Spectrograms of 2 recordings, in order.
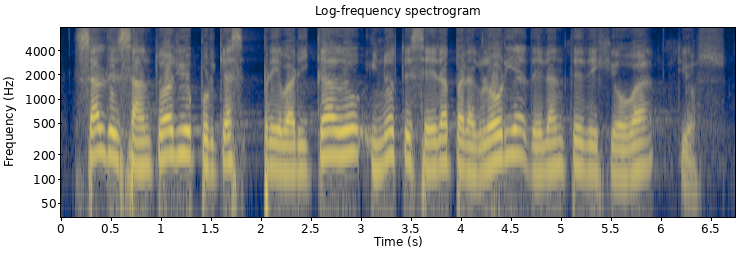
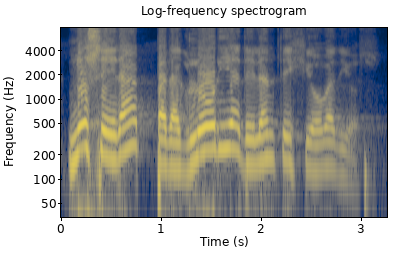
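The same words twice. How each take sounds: First: Said in the usual way. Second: "No" marcado y más fuerte, frase enfática; stress on NO. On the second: Shown as a demonstration. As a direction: golpea la palabra "No" para subrayarla. (énfasis en "No será para gloria") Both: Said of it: "Fíjense las últimas palabras".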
